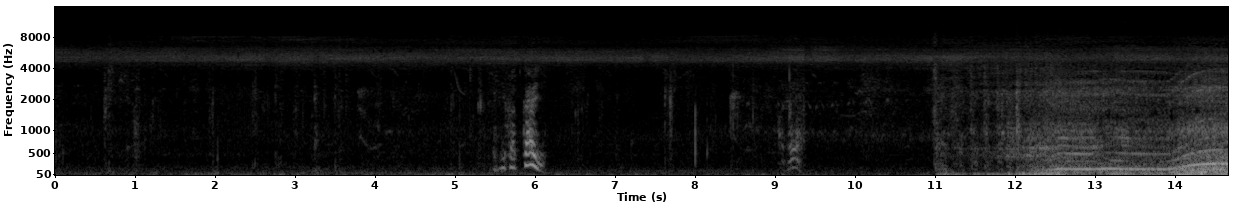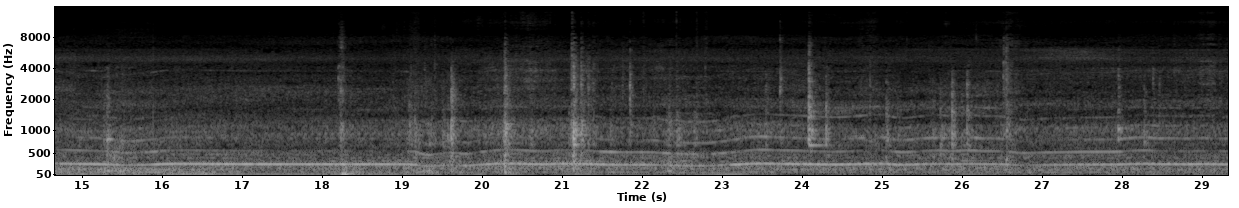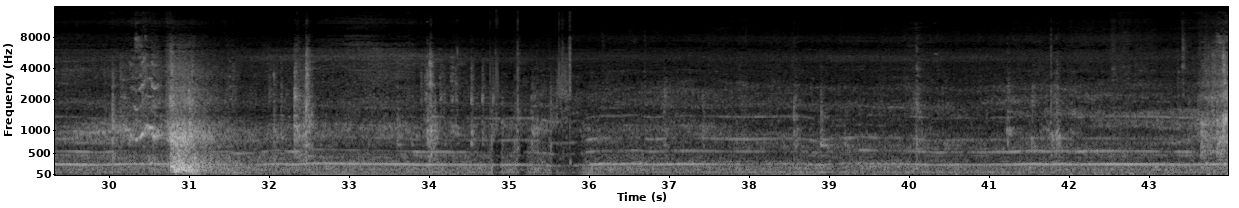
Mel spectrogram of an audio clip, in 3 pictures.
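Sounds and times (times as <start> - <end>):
heavy diesel engine running: 11.2 - 43.9
loud metallic clank: 29.9 - 32.8.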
